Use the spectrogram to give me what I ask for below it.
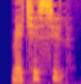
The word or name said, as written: matjessild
